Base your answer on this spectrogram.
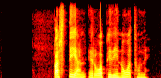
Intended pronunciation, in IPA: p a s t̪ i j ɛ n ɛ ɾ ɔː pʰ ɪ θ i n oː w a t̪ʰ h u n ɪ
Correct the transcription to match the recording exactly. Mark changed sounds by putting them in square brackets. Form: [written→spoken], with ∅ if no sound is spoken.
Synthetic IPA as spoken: p a s t̪ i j [ɛ→a] n ɛ ɾ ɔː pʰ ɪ [θ→ð] i n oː w a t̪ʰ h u n ɪ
